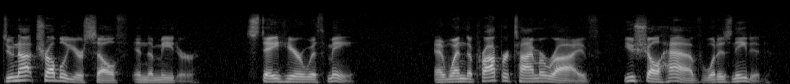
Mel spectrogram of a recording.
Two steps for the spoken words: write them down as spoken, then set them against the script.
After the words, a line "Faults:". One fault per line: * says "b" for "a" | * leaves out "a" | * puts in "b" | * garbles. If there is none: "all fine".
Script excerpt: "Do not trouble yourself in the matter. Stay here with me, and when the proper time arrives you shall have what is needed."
"Do not trouble yourself in the meter. Stay here with me, and when the proper time arrive you shall have what is needed."
Faults:
* says "meter" for "matter"
* says "arrive" for "arrives"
